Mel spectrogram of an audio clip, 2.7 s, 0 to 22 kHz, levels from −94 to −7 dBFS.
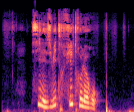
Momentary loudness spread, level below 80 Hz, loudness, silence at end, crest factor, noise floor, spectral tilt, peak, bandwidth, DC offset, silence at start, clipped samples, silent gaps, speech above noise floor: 20 LU; -36 dBFS; -14 LUFS; 0 s; 18 dB; -46 dBFS; -3 dB/octave; 0 dBFS; 16 kHz; under 0.1%; 0.15 s; under 0.1%; none; 30 dB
